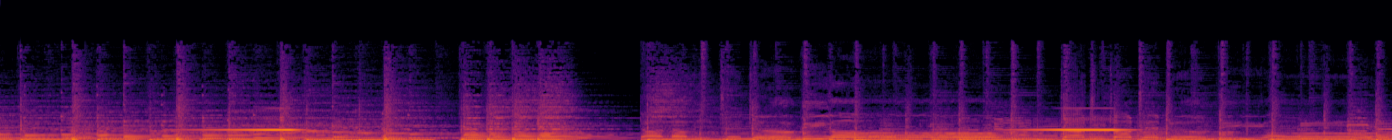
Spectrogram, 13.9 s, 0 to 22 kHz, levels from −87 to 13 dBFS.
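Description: A single tone near 1.7 kHz swells over about a second from 1.62 s to 3.19 s, and again, rising faster, from 9.94 s to 11.54 s, peaking roughly 10 dB above the audio. This is loudspeaker feedback squeal: the microphone re-amplifies its own loudspeaker until that frequency runs away.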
